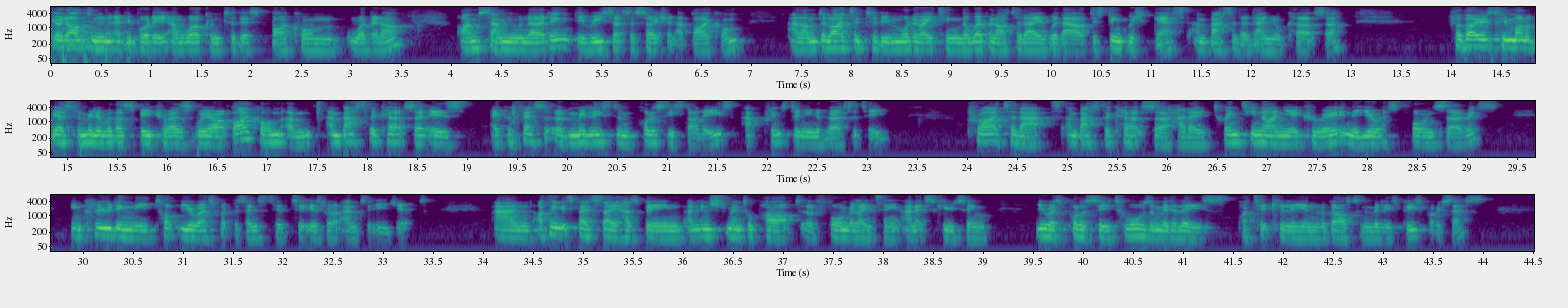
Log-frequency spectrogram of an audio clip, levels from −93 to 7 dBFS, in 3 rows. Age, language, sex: 20-39, English, male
